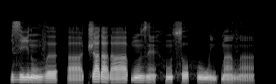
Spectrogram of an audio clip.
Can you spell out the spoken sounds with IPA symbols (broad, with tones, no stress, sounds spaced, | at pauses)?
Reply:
z i˦ ɾ ũ˧ v ə˦ | aː˨ t͡ʃ a˦ ɾ a˨ ɾ aː˧ ɓ ũ˧ z ɛ̃˨ h ũ˧ s o˦ h u˧ w ĩ˨ k͡p ã˦˨ v ã˨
